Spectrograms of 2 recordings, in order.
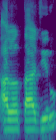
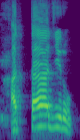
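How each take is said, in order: First: The l is clearly pronounced before the t. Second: The l merges into a doubled t sound. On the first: The speaker calls it wrong. "Boleh dibaca al-tajiru? Tidak boleh" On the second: The speaker calls it right. "huruf ta ketika kemasukan al langsung masuk"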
